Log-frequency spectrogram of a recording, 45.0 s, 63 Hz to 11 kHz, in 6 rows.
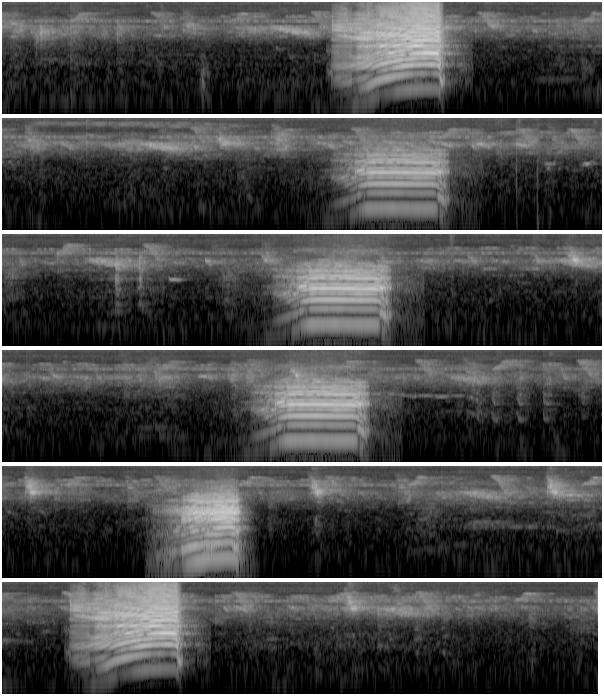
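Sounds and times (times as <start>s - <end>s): cattle mooing: 31.8s - 33.1s.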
